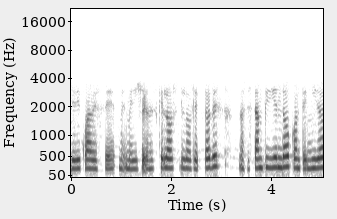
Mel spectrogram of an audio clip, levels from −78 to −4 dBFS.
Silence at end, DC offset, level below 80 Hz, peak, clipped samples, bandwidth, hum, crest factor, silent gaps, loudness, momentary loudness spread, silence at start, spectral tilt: 0 s; under 0.1%; -64 dBFS; -12 dBFS; under 0.1%; 3.8 kHz; none; 16 dB; none; -30 LUFS; 8 LU; 0 s; -10 dB/octave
